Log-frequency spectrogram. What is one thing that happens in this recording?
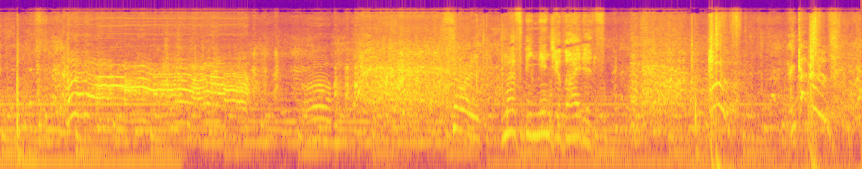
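A man wails in a strained, drawn-out voice nearby.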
